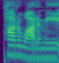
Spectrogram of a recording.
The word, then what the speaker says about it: Potawatomi: but after some review potawatomi is the correct even though anglicized way to pronounce that name of that tribe boduewadmi is how we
